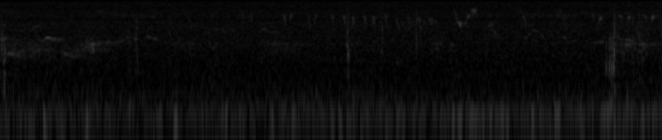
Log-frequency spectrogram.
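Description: Near silence: faint open-field ambience with a few faint, high chirps and ticks.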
